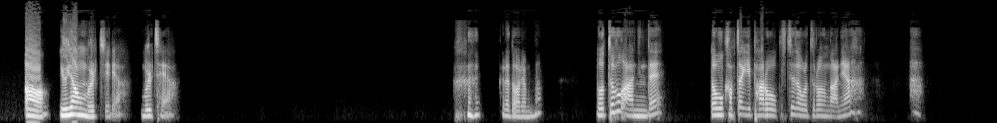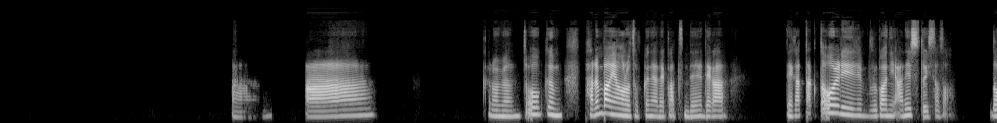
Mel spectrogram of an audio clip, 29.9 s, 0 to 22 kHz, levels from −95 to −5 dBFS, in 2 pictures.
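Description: Microphone overload starts at 0.39 s and lasts until 0.61 s. The peaks run about 10 dB past the converter's limit, and roughly a third of the samples are flattened. The loudest syllables turn harsh and crackly. The likely cause is input gain set too high. At 0.40 s the microphone volume is stepped down by about 3 dB. The voice and the background drop together, which likely comes from the call software reacting to the clipping. A second overload runs from 0.96 to 1.17 s. It sits about 9 dB over, and around a tenth of the samples are cut. At 1.41 s a larger step down of about 9 dB follows, and the level falls sharply. Brief, milder overloads come at 9.36 to 9.41 s and 11.10 to 11.13 s, each about 1 dB over, and at 11.41 to 11.46 s, about 2 dB over. They sound like short gritty edges. At 11.52 s the volume steps down again, by about 4 dB.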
